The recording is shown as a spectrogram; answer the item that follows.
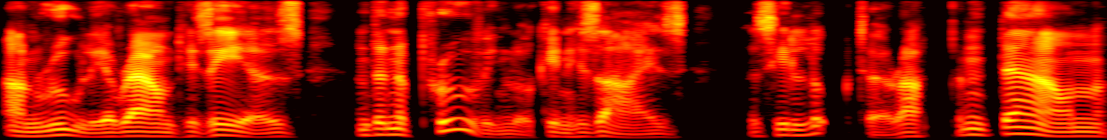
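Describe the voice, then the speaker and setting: A man with a very deep, low voice and vocal fry swings widely in pitch at a moderate pace, the recording very clean with a silent background and a dry, close sound with no echo. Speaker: audiobook narrator. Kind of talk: audiobook narration.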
